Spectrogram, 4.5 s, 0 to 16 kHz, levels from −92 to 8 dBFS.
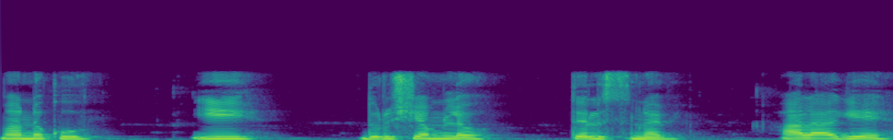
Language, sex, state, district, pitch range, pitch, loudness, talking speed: Telugu, female, Andhra Pradesh, Anantapur, 200-220 Hz, 215 Hz, -13 LUFS, 80 wpm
